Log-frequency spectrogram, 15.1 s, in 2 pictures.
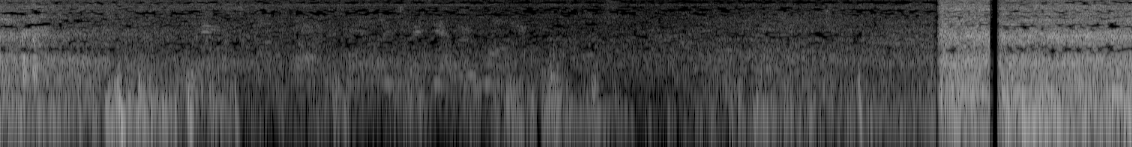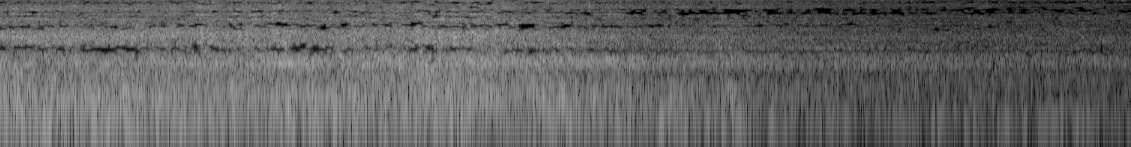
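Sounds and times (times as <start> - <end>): train passing at speed: 0.0 - 15.0.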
